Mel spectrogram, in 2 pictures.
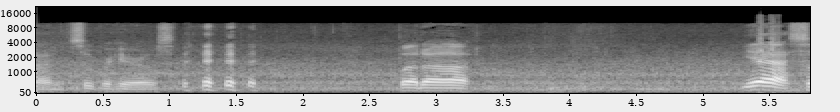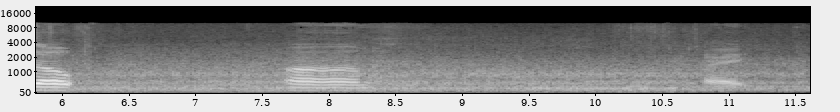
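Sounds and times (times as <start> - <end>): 
road traffic rumble: 0.0 - 11.5
speech: 0.1 - 2.0, 2.7 - 3.4, 5.3 - 6.2, 7.7 - 8.4
laughter: 1.1 - 1.7.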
